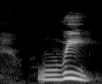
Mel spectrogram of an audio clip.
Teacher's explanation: اس کو وی نہیں پڑھنا، اوپر والے دان نیچے والے ہونٹ پہ لگا کے نہیں، بلکہ دونوں ہونٹوں کو گول کر کے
